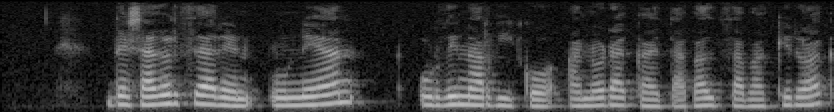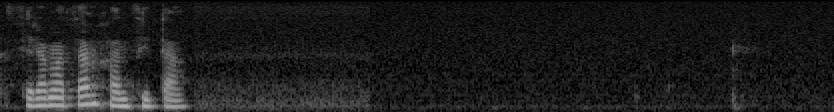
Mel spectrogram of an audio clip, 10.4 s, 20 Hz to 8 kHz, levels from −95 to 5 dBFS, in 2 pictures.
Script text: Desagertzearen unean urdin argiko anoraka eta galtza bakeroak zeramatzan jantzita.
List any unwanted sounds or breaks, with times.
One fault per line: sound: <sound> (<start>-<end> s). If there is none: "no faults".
no faults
